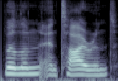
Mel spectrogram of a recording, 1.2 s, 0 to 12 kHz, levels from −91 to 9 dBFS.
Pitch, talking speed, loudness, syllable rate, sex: 200 Hz, 150 wpm, -16 LUFS, 4.4 syllables/s, female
